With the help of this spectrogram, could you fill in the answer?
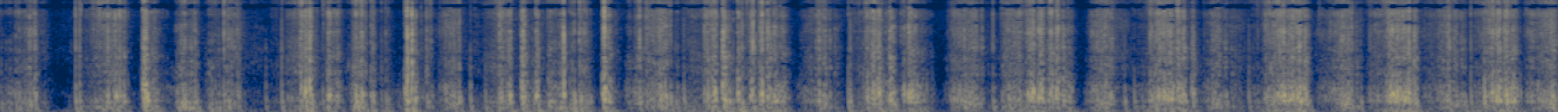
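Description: Long nails scratch rapidly over grey textile car seat upholstery with raised embossed dots. The result is a dense, continuous run of rough, low-heavy scraping and rustling strokes that rise and fall in intensity throughout.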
